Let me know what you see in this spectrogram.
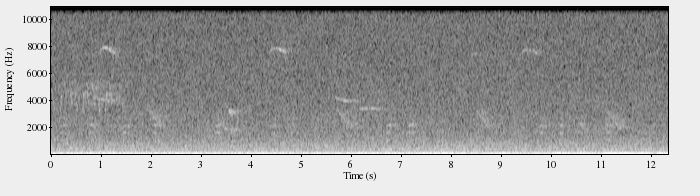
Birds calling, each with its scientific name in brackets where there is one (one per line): White-breasted Nuthatch (Sitta carolinensis)
Black-capped Chickadee (Poecile atricapillus)
Common Yellowthroat (Geothlypis trichas)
